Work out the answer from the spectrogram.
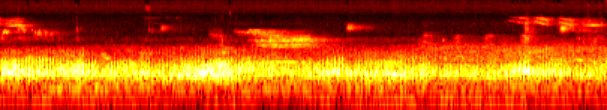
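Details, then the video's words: Pond frogs in Estonia in spring keep up a dense, unbroken croaking chorus, a thick rattling murmur throughout, with faint distant bird chirps above. "Расслабляющее пение птиц и лягушек, весна, природа."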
